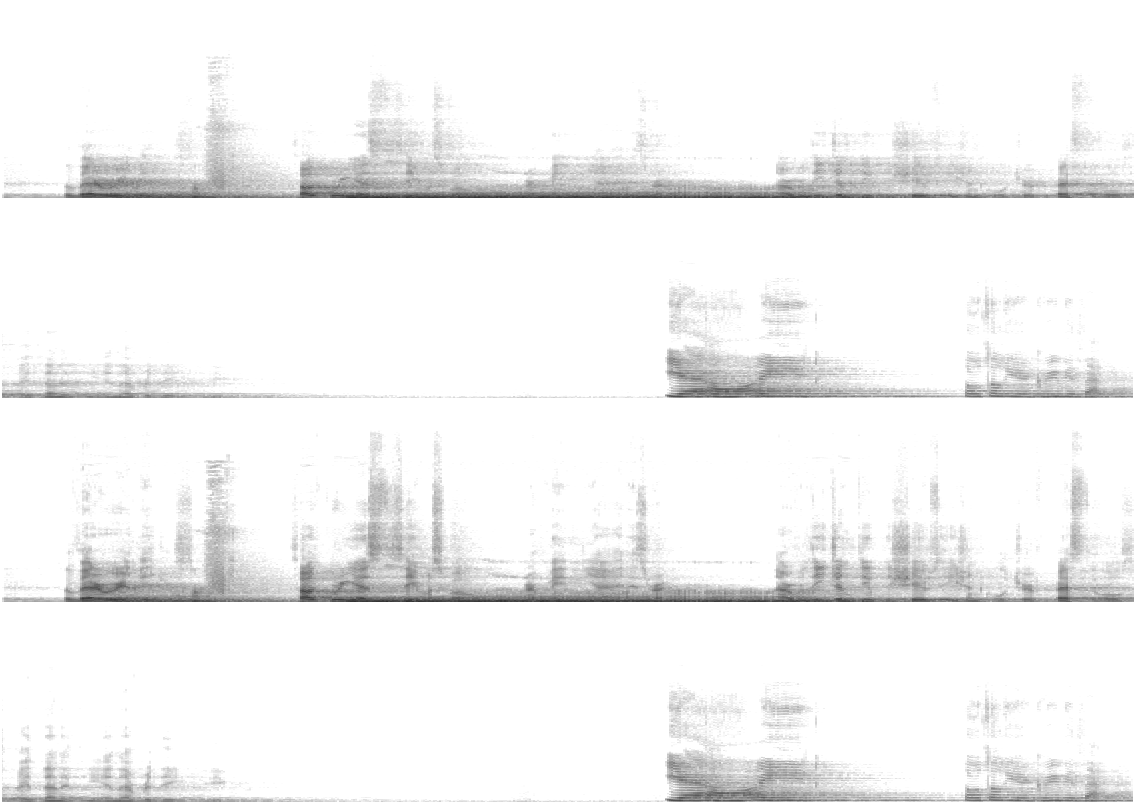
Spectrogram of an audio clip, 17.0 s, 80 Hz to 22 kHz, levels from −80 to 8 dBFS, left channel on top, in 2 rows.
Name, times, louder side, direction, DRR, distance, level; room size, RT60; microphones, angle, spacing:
voice 1, 0.5-1.4 2.2-3.6 3.9-5.1 5.8-10.2, right 2 dB, 45° right, 9 dB, 1.0 m, -25 dB
sound 1, 0.8-1.7 2.6-6.1, right 1 dB, 20° right, 1.2 m, -17 dB
voice 2, 13.5-14.5 15.7-16.7, equal, ahead, 4 dB, 1.6 m, -25 dB
28.0 x 24.5 x 8.3 m, 2.7 s
head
